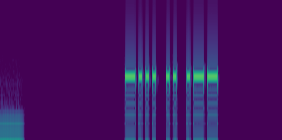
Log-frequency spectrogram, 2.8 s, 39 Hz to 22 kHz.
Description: Morse code, heard as a keyed tone, about 34 wpm, 700 Hz. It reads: BIW
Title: USA Call Sign Postfixes - 3 Letters 35wpm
